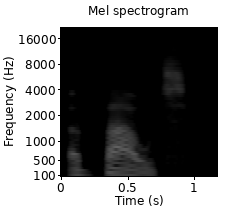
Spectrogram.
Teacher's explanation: Notice that at the beginning, the first syllable is a schwa actually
